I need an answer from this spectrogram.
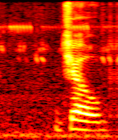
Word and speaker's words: Gob: And this is Gob, or Job, G-O-B is how it's pronounced.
